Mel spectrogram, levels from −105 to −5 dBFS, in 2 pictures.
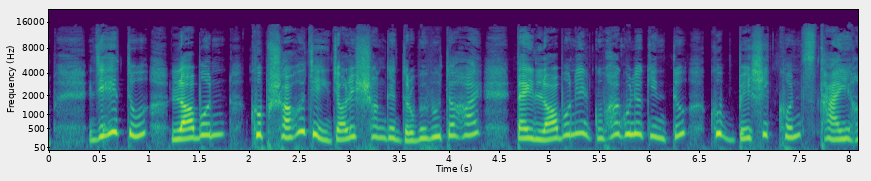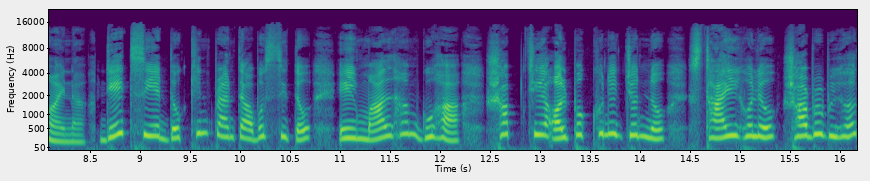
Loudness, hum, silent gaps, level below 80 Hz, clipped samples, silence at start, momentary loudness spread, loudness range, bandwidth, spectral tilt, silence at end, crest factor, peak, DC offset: -26 LUFS; none; none; -60 dBFS; under 0.1%; 0.1 s; 8 LU; 4 LU; 14.5 kHz; -4 dB/octave; 0 s; 20 dB; -6 dBFS; under 0.1%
